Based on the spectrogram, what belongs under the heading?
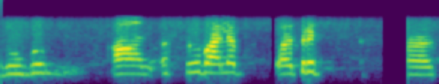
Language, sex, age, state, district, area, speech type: Sanskrit, female, 18-30, Kerala, Kollam, urban, conversation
